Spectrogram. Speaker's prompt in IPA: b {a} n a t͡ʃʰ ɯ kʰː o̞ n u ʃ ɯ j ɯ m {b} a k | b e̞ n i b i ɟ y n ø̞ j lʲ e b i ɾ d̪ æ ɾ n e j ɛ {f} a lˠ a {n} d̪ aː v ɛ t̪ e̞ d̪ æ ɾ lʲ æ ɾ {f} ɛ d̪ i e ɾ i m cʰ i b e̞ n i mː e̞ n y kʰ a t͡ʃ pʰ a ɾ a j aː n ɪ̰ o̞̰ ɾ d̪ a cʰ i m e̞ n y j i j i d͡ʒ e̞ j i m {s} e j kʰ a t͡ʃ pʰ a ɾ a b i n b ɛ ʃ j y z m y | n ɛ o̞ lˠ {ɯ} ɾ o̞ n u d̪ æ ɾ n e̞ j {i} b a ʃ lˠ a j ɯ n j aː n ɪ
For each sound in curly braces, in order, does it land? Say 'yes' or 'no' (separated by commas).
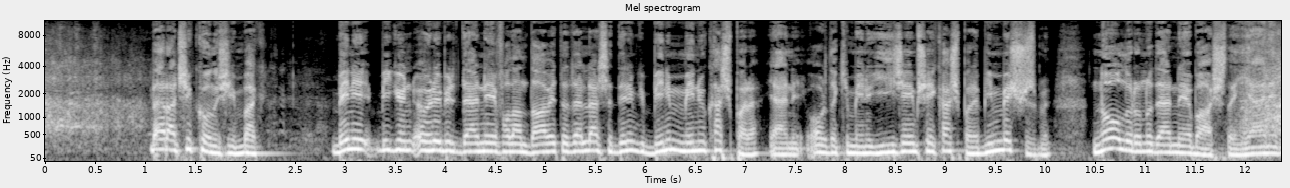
no, yes, yes, yes, no, no, no, no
